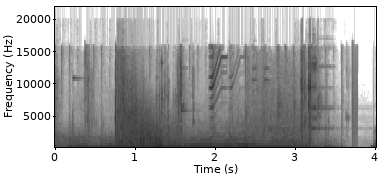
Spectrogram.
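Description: Gunfire in the Metal Gear Solid 3: Snake Eater video game, loud rapid shots and impacts packed over a few seconds against a ringing game score, then cutting off abruptly.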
